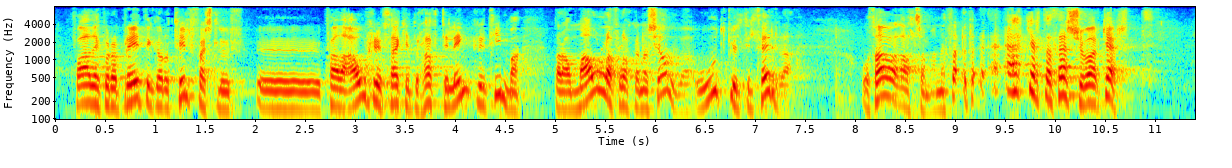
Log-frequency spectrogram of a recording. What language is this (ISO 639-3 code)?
isl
